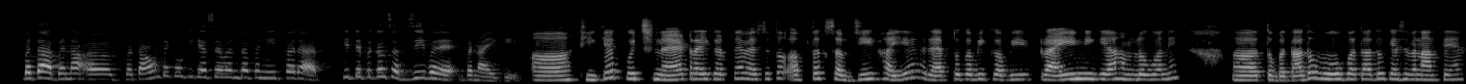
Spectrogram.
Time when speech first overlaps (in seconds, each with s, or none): none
